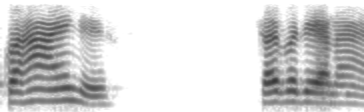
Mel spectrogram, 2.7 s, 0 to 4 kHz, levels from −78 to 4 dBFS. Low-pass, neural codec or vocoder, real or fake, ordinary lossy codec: 3.6 kHz; none; real; none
